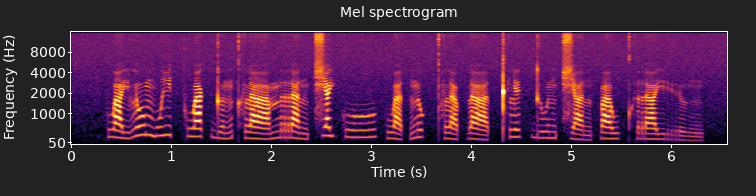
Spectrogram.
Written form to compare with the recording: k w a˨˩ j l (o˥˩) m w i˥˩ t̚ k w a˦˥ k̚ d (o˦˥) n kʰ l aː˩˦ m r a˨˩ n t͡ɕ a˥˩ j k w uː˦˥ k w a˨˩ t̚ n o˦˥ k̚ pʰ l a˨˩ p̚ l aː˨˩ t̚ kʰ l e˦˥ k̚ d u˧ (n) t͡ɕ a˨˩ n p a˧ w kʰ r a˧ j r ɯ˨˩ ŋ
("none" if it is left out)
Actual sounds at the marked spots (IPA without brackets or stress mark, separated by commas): o˥˩, o˩˦, n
